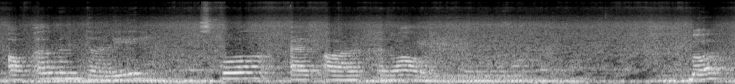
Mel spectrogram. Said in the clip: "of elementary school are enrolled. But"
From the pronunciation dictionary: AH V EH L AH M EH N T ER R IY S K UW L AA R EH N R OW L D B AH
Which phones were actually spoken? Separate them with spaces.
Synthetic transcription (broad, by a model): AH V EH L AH M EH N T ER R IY S K UW L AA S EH R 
